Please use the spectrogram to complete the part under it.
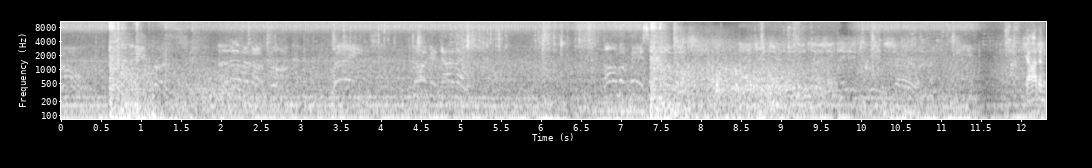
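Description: Tank cannon fire in War Thunder, with heavy booming blasts landing over a constant low engine rumble through the battle. Sharp reports stand out near the start and again midway, and a voice talks now and then underneath.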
